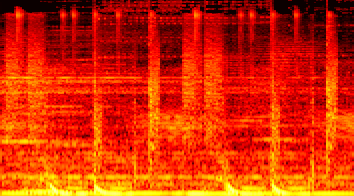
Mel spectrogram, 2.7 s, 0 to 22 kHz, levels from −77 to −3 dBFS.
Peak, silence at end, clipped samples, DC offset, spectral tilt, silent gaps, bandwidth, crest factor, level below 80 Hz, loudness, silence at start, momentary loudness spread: -2 dBFS; 0 s; under 0.1%; under 0.1%; -4.5 dB/octave; none; over 20 kHz; 16 dB; -20 dBFS; -18 LUFS; 0 s; 3 LU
